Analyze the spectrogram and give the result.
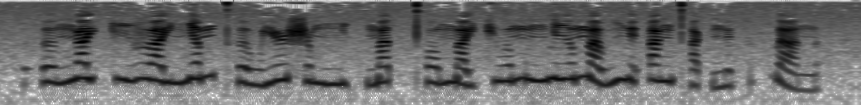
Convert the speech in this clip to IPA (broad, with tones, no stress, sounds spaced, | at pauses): ʔ əː˨˩˨ ŋ a˧ j k i˨˩˦ v a˨˩ j ɲ a˧˥ m t̪ʰ ə˨˩˨ w j ɨ˧˥ ʂ ə˨˩ m ɲ i˨˩ k̚ m a˦˥ t̚ t̪ʰ ɔ˧˥ m a˨˩ j c u˧˥ ə̯ m ə˧˥ ŋ l i˧˥ ə̯ m a˨˩˦ w ŋ e˧˥ ʔ a˧ ŋ t̪ʰ a˨˩ k̚ ŋ ɛ˨˩ k ə˦˥ k̚ l a˨˩ n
